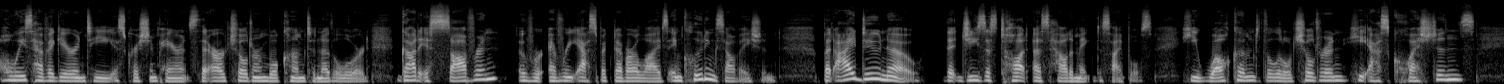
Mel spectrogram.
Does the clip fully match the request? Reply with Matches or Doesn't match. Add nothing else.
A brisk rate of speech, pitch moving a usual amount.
Doesn't match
